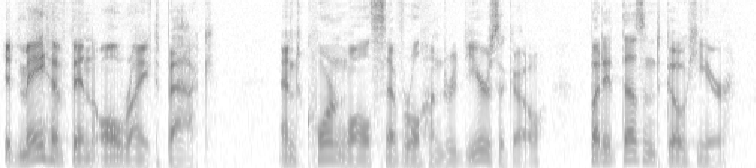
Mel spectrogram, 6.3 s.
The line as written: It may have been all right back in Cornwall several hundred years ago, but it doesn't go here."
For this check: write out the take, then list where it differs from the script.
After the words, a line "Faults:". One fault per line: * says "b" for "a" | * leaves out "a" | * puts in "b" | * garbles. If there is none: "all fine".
It may have been all right back and Cornwall several hundred years ago, but it doesn't go here."
Faults:
* says "and" for "in"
